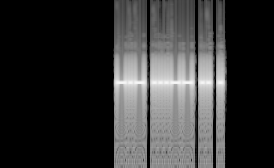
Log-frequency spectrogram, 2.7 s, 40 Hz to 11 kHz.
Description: Morse code, heard as a keyed tone, about 40 wpm, 700 Hz. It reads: K3IE
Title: Easy Call Signs Repeated 3x - 40wpm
